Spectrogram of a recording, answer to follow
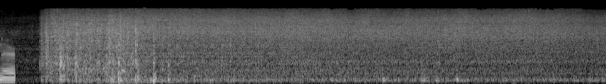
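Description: A heated rock dropped into maple sap in a hollowed-log trough, hissing as the sap boils against it and throws up steam. The hiss starts suddenly, with a few crackles about a second in, then slowly fades.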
